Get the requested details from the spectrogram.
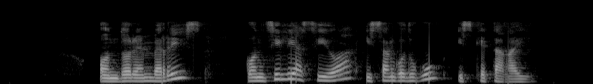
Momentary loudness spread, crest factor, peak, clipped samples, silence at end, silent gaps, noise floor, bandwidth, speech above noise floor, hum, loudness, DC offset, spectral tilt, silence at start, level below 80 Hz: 9 LU; 20 dB; -12 dBFS; under 0.1%; 0.6 s; none; -81 dBFS; 8.2 kHz; 51 dB; none; -31 LUFS; under 0.1%; -5 dB/octave; 1 s; -68 dBFS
